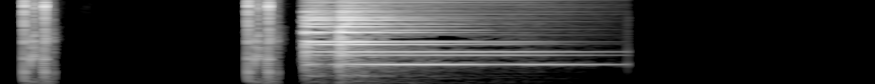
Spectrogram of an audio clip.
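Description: Sound effects for a subscribe-button animation: two quick clicks, like a mouse clicking, then another pair about a second later. A bright bell ding follows and rings out, fading over about a second and a half.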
